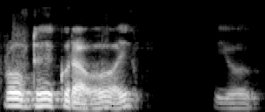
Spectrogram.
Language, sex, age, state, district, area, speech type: Nepali, male, 30-45, West Bengal, Kalimpong, rural, spontaneous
